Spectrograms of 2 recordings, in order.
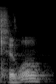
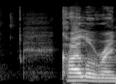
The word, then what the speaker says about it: Kylo Ren: villain Cole Wren I think his name is kilo kilo kilo kylo kylo Ren yeah got it eventually now I know how to say it kylo Ren you get to see him you get to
